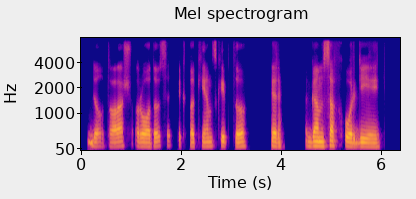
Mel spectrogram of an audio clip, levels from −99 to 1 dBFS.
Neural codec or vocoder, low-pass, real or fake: codec, 24 kHz, 0.9 kbps, WavTokenizer, large speech release; 7.2 kHz; fake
